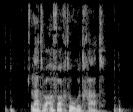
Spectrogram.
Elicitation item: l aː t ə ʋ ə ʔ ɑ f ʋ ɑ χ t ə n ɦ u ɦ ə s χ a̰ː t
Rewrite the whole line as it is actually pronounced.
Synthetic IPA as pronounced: l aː t ə ʋ ə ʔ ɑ f ʋ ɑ χ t ə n ɦ u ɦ ə t χ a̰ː t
